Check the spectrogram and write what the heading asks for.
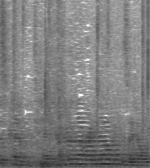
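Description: A woman's voice, the words indistinct, with one held note about a second in.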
